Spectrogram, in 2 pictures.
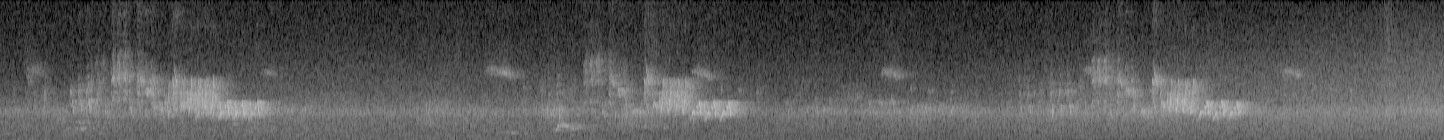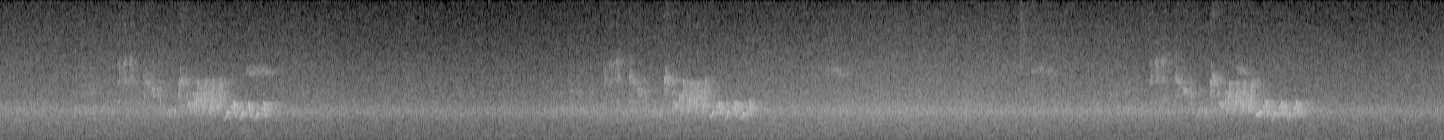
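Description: A songbird repeating the same short song six times, about every five seconds. Each song grows louder and ends abruptly. A steady faint high hiss runs underneath.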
